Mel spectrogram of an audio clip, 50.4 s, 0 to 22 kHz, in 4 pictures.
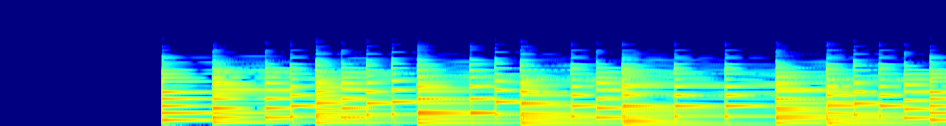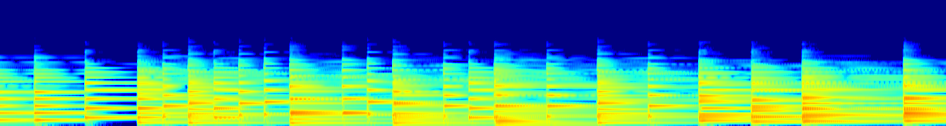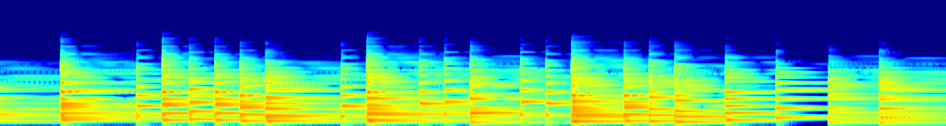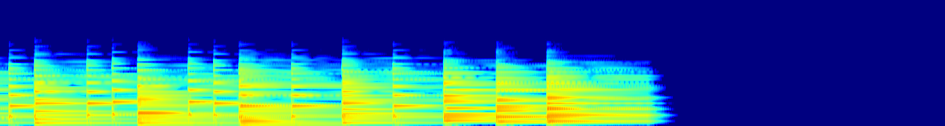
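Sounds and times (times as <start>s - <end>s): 
piano solo of a folk tune: 2.2s - 46.7s.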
